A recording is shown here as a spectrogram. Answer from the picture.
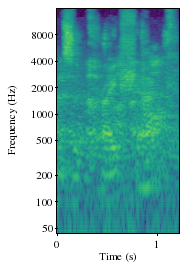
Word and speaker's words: Zakrajsek: Hello, I'm Coach Zakrajsek. Zakrajsek. Okay. Zakrajsek, and it's pronounced Zakrai, like you're crying. Shek, Zakrajsek.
